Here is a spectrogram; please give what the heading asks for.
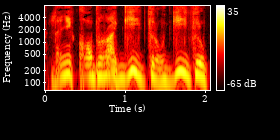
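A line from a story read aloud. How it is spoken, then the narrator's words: Whispering. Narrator (Russian): прошептал Хуриев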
